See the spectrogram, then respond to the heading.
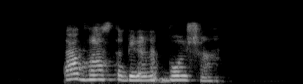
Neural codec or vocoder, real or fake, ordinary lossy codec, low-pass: codec, 44.1 kHz, 2.6 kbps, SNAC; fake; Opus, 16 kbps; 7.2 kHz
